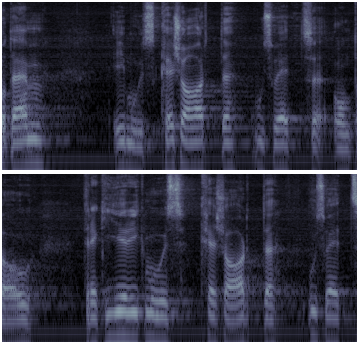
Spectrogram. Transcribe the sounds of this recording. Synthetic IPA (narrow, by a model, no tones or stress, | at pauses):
ɔd̪æm | ɪːmuəskʰɛʃɑːɾtəusʋɛt͡sə̰ʔʊnd̪ɔw | t̪rɛɡ̥iəɾiɡmuəskʰɛʃɑːɾtə | usʋɛt͡sə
